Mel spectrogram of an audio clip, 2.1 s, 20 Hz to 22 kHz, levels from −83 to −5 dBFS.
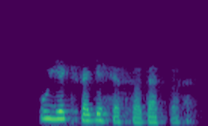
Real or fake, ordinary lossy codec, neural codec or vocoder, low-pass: real; AAC, 16 kbps; none; 3.6 kHz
